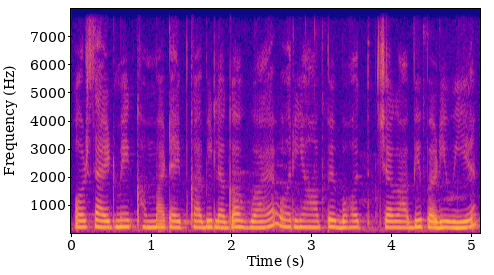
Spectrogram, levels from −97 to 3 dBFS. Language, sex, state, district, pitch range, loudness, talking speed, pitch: Hindi, female, Jharkhand, Jamtara, 215-230 Hz, -20 LUFS, 220 wpm, 220 Hz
